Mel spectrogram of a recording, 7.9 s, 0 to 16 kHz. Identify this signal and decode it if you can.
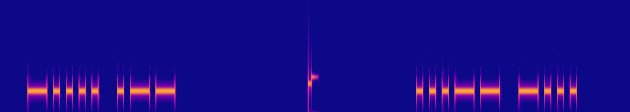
Morse code, heard as a keyed tone, about 15 wpm, 700 Hz. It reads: 6 W 3 B
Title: Single-Letter Single-Number 15wpm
